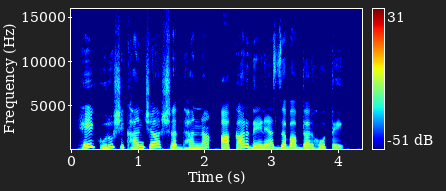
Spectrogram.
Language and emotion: Marathi, neutral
